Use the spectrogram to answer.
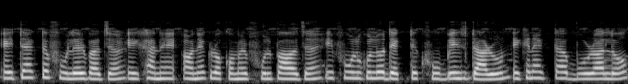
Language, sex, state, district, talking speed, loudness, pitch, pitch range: Bengali, female, West Bengal, Purulia, 180 wpm, -15 LUFS, 270 Hz, 255-285 Hz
